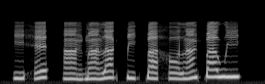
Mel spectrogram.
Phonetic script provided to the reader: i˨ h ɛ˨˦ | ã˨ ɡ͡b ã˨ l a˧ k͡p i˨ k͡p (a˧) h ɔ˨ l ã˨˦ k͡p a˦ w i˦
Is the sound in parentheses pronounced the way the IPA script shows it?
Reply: no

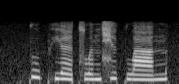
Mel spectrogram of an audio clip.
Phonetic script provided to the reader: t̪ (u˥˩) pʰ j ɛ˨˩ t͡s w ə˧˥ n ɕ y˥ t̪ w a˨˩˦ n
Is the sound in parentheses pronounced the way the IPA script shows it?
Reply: yes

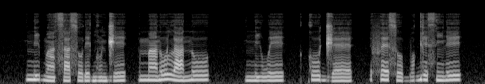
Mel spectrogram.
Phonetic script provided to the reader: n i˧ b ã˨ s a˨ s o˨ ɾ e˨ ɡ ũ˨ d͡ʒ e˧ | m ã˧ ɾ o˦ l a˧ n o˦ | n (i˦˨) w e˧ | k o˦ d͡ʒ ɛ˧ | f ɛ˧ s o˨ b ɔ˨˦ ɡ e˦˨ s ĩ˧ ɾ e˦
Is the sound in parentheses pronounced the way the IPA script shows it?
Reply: no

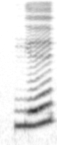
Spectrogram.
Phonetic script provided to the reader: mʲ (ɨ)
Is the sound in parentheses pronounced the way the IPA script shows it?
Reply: no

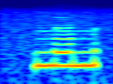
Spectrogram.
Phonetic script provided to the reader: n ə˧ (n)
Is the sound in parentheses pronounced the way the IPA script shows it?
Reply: yes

